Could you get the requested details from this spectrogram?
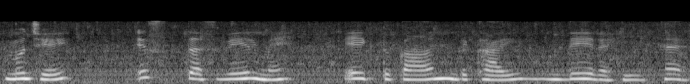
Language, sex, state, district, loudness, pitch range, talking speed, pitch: Hindi, female, Madhya Pradesh, Dhar, -14 LUFS, 225-260 Hz, 85 wpm, 240 Hz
